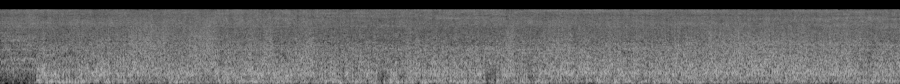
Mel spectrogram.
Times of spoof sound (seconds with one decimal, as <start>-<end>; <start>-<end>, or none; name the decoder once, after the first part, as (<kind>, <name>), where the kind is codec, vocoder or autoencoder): 0.0-2.5 (vocoder, BigVGAN v2); 6.1-6.9; 8.5-9.0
